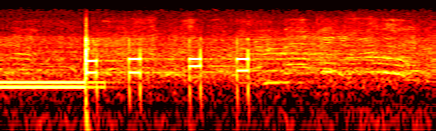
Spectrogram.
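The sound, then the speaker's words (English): A telephone number dialed on a touch-tone phone: a steady dial tone cuts off with a click, then four short beeps follow at an even pace over a low background hum. “how am I supposed to dial?”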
